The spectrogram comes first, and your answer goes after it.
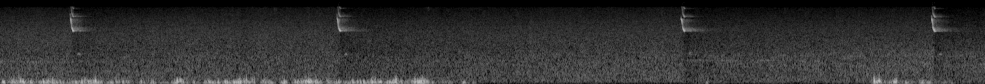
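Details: Distant Hokkaido chipmunk at Maruyama in Sapporo, Hokkaido, September 2014, giving short piercing high chips, four in all at irregular gaps of two to three seconds; low rustling noise fills the opening seconds and returns briefly near the end.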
